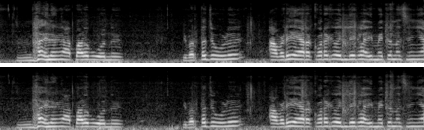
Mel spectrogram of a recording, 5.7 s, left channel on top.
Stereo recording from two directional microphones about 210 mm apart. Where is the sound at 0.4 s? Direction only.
15° left (ahead or behind).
